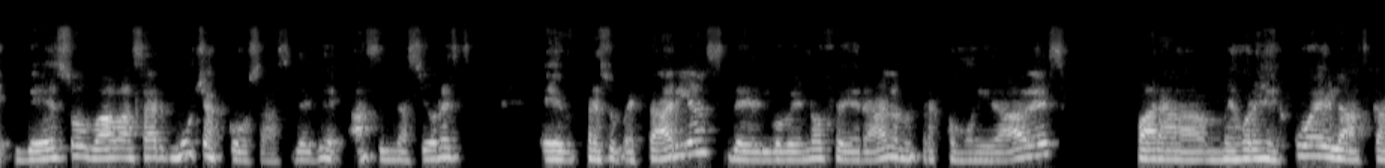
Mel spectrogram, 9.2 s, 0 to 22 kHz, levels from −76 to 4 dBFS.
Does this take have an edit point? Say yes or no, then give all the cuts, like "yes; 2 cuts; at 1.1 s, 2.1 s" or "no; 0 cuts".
no; 0 cuts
